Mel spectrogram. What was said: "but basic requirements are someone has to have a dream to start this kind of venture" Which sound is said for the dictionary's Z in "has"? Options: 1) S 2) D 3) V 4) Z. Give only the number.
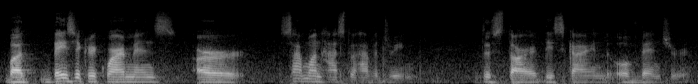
1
